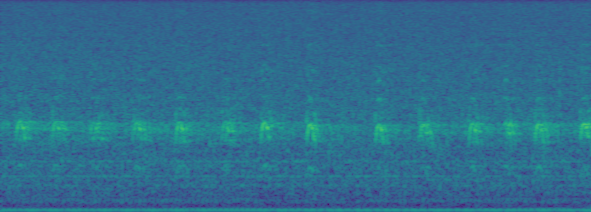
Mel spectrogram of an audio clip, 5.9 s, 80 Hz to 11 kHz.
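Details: Bald eagle at the nest during an afternoon visit on 22 November 2022: rapid run of thin, high chittering notes, about two per second, with a constant low electrical hum beneath.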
